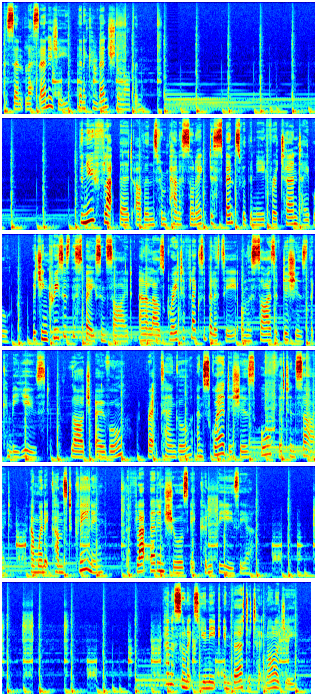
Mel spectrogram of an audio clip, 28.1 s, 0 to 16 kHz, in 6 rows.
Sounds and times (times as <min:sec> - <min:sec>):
Speech: 0:00.0 - 0:02.2, 0:05.8 - 0:22.6, 0:25.9 - 0:28.0
Music: 0:00.0 - 0:28.1.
